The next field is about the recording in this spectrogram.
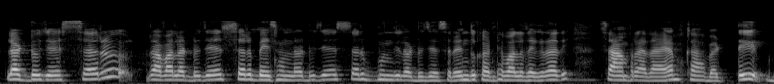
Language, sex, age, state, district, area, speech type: Telugu, female, 18-30, Telangana, Nalgonda, urban, spontaneous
